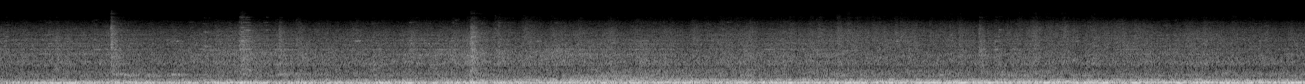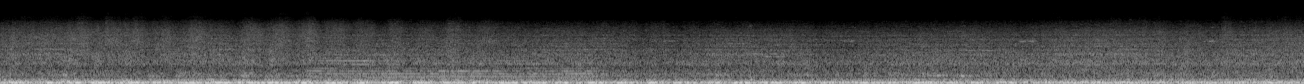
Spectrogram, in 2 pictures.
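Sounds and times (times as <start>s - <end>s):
freight train rumble: 0.0s - 26.0s
wheels clicking over rail joints: 0.5s - 15.7s.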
